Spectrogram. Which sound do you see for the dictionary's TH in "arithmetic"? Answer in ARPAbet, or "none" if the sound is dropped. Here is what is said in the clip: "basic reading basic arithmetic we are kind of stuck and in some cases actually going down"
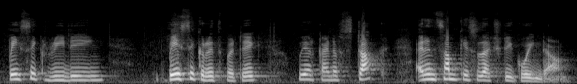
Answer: T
